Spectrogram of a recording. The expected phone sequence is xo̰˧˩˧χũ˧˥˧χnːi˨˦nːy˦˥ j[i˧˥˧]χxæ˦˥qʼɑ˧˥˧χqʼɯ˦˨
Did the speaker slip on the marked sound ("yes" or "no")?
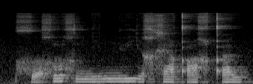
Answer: no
